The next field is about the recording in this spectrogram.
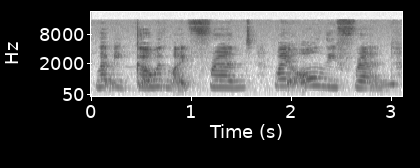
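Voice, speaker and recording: Woman doing a frantic, high young girl. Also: expressive, measured pace, a bit bright, slight background noise, heavily acted. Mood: sobbing. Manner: pleading, sobbing and shrieking.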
